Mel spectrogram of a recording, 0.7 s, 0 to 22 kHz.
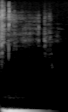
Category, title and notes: Sound effects > Objects / House appliances
Tying a satin ribbon , recorded with a AKG C414 XLII microphone.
